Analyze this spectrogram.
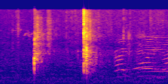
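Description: A softball bat cracks against a ball.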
